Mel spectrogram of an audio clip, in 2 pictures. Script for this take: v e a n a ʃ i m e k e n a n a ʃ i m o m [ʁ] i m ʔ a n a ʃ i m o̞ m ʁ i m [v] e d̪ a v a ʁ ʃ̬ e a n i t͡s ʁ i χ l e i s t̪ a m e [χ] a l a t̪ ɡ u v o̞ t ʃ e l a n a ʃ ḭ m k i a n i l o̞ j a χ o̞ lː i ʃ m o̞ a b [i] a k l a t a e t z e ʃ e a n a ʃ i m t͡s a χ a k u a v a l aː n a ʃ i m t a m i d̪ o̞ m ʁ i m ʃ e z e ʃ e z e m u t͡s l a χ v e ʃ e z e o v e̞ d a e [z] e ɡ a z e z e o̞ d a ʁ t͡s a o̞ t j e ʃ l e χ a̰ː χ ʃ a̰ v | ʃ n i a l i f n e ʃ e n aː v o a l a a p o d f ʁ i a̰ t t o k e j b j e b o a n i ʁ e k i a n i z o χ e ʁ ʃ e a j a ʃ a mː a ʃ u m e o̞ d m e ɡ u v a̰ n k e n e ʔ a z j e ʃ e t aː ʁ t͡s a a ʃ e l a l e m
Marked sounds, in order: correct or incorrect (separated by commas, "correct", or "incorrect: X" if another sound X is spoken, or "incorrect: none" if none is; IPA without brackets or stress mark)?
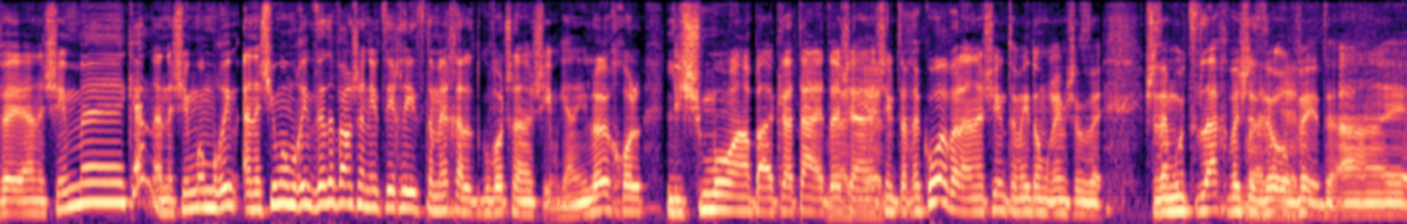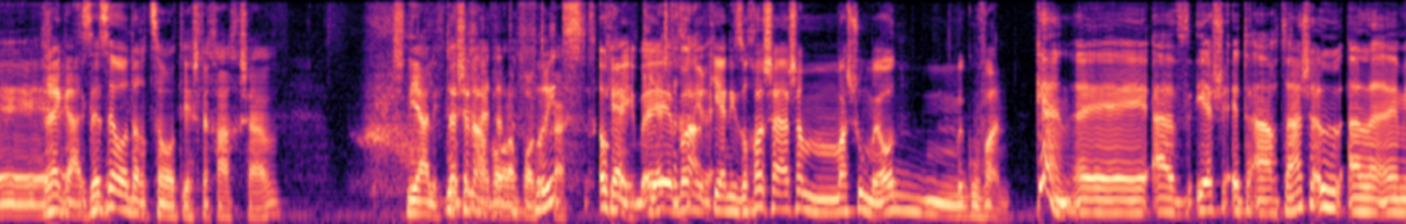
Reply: correct, incorrect: z, correct, incorrect: e, incorrect: ʁ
